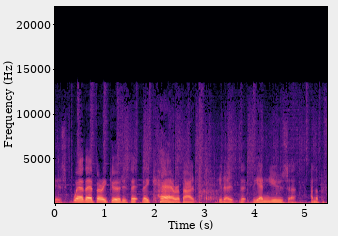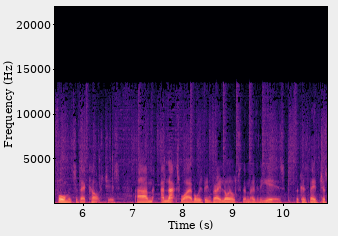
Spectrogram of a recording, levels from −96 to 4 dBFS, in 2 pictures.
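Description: No technical faults can be heard anywhere in this audio.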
